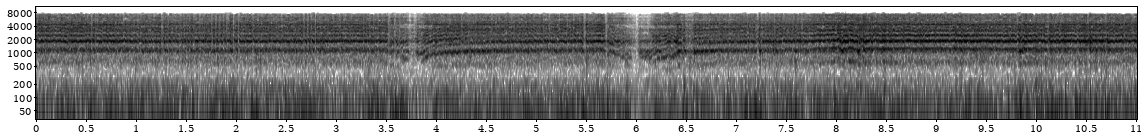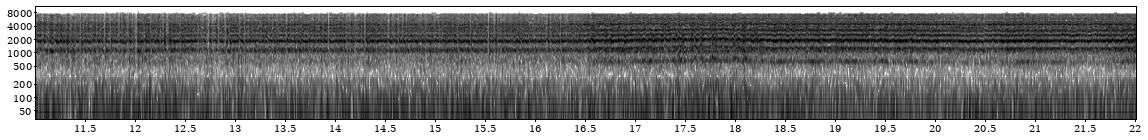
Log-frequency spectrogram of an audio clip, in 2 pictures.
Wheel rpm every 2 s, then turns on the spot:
160, 140, 120, 140, 160, 160, 160, 160, 160, 160, 160.
none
